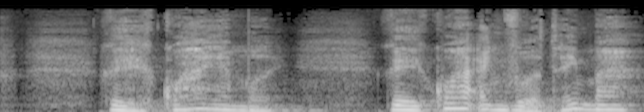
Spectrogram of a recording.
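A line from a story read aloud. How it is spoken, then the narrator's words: Breathless reply. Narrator (Vietnamese): thở hổn hển đáp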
